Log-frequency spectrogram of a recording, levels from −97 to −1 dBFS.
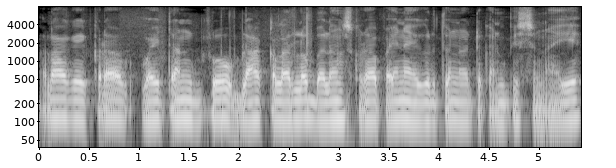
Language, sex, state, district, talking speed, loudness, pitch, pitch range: Telugu, male, Andhra Pradesh, Sri Satya Sai, 130 wpm, -18 LUFS, 110 Hz, 105-115 Hz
